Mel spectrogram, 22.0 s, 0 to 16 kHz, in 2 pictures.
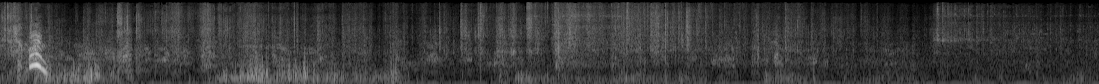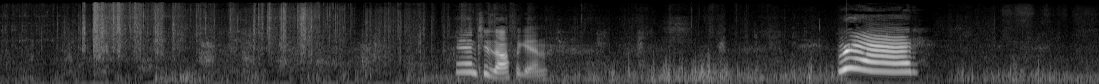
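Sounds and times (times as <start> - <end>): dogs running on grass: 0.0 - 18.4.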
